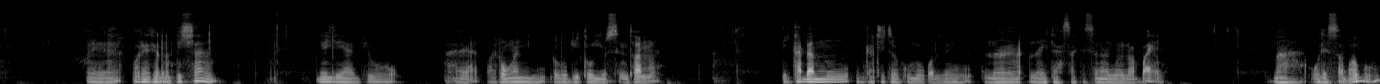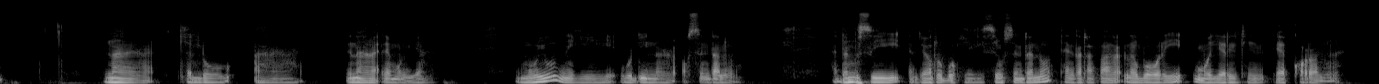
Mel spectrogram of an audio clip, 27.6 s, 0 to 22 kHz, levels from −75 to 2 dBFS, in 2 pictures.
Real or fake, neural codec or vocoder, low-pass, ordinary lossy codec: fake; codec, 24 kHz, 1 kbps, SNAC; none; none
